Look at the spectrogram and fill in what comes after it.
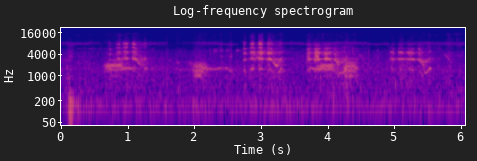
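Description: Birds calling: short bursts of rapid, high chirping notes about once a second, mixed with lower warbling whistles that rise and fall.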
